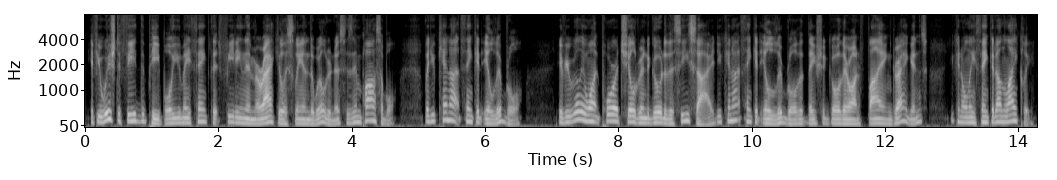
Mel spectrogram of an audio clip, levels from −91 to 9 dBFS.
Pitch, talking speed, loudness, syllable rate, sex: 135 Hz, 225 wpm, -21 LUFS, 6.5 syllables/s, male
